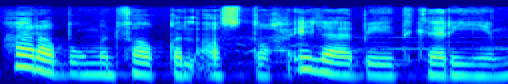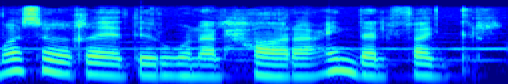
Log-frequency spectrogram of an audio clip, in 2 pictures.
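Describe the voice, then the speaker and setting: A woman voicing a frightened, guilt-torn young woman in a storybook reading, speaking in a hushed, breathless way. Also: deep voice, quick pace. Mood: anxious.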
